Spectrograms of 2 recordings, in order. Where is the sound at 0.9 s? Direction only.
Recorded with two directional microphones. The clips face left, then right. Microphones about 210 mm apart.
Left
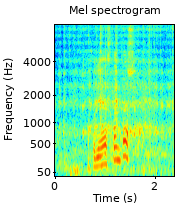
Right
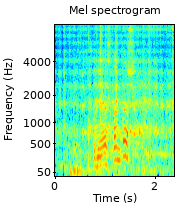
15° left (ahead or behind).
